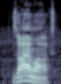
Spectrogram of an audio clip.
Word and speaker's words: Xymox: Been bands like one of the bands Tom brought me in for homework in the past was a band was that band Clan of Xymox. Am I saying it right? – Yep. – Xymox.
